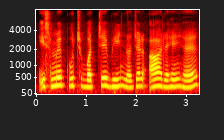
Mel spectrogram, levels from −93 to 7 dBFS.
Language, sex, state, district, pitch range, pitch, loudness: Hindi, female, Bihar, Patna, 200-230 Hz, 215 Hz, -18 LUFS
